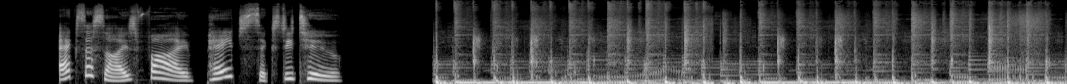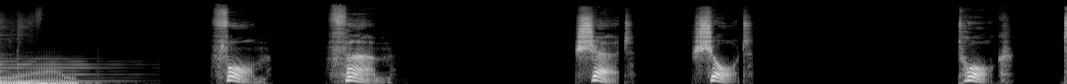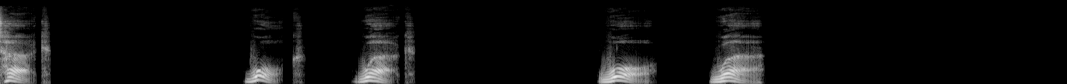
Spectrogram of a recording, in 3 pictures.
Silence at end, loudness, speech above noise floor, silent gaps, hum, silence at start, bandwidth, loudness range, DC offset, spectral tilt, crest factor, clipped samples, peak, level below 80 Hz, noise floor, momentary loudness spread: 3.05 s; -16 LUFS; over 75 dB; none; none; 0.6 s; over 20 kHz; 6 LU; under 0.1%; -4.5 dB/octave; 18 dB; under 0.1%; 0 dBFS; -24 dBFS; under -90 dBFS; 17 LU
